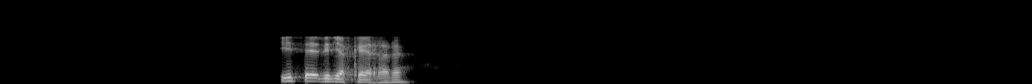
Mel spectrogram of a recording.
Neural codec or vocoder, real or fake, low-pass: codec, 16 kHz, 0.8 kbps, ZipCodec; fake; 3.6 kHz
